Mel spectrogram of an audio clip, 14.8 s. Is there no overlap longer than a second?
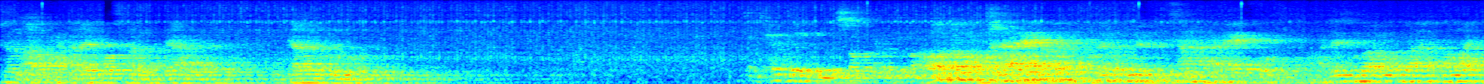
No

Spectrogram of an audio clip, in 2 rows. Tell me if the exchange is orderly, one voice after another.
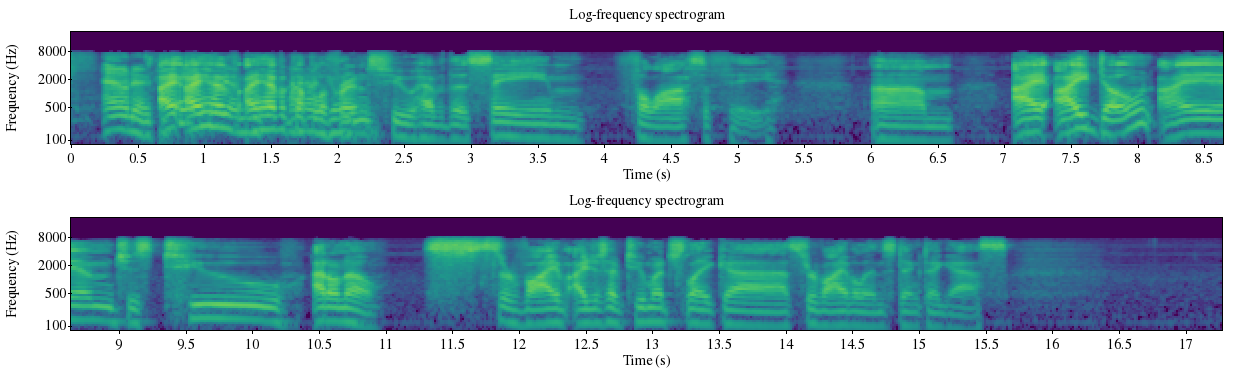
No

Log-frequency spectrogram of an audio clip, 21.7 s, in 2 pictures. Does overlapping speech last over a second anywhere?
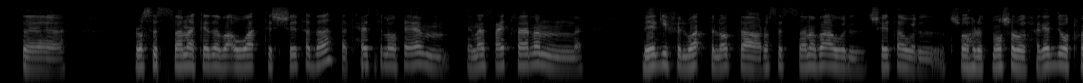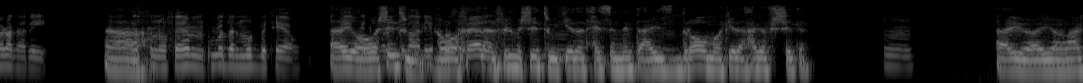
Yes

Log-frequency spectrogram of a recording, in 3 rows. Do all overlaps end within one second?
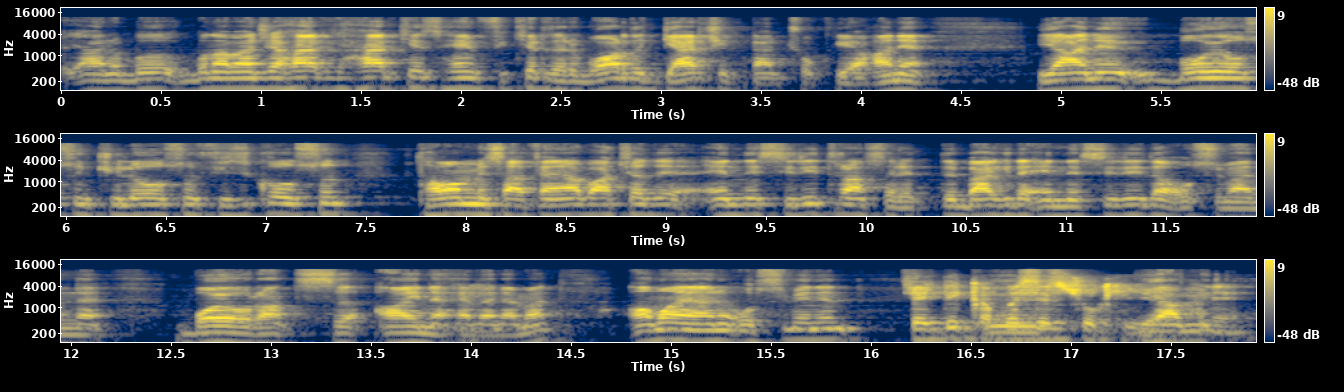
Yes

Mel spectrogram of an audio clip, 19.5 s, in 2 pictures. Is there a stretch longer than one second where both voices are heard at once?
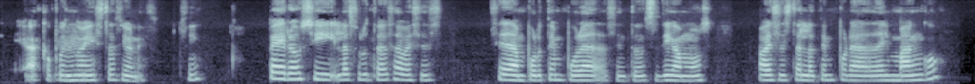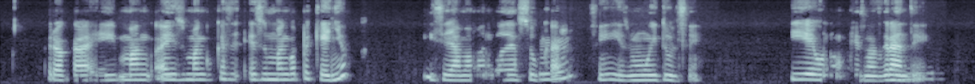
No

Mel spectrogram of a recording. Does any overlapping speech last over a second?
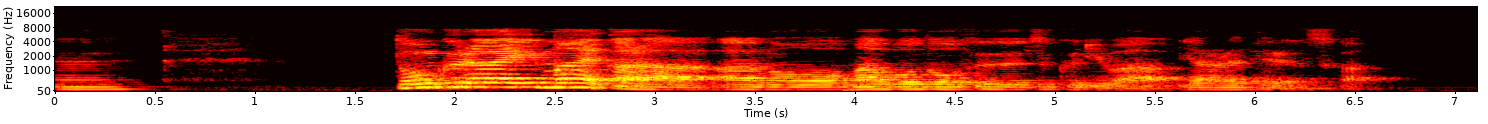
No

